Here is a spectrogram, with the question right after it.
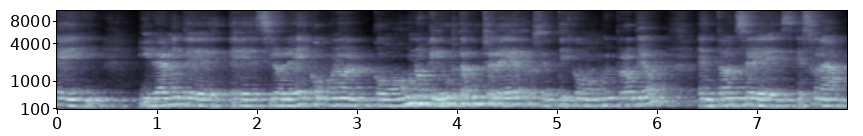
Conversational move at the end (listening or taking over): listening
